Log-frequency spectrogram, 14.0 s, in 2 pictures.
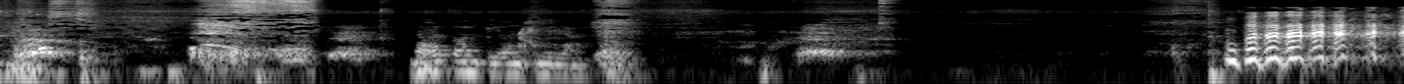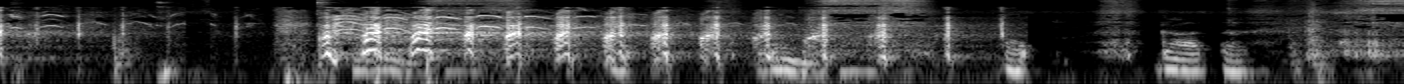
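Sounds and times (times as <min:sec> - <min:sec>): person laughing hard: 0:06.1 - 0:12.2.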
